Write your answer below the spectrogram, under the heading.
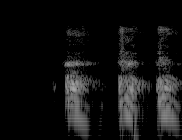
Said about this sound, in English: And a cough. I've had this for years. And I had sinus problems. And I have a very weak voice.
